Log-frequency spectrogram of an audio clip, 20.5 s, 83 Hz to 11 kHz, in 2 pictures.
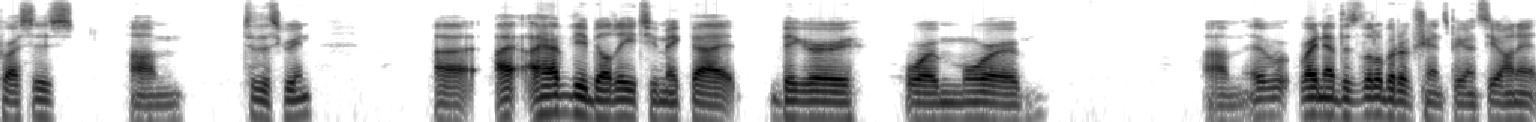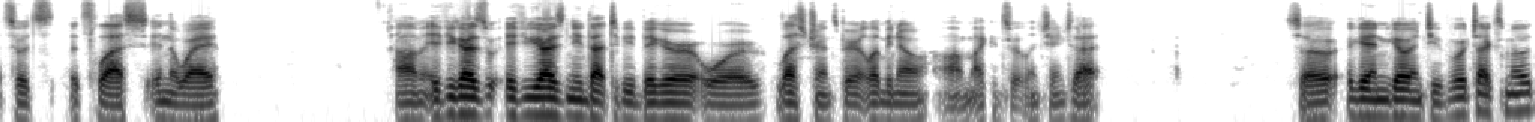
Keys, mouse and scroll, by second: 2.4 middle click, 10.0 middle click, 14.7 middle click, 19.5 click, 20.0 scroll up 1.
